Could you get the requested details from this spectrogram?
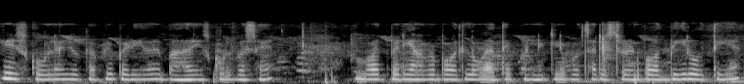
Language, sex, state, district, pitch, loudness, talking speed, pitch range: Hindi, female, Uttar Pradesh, Jyotiba Phule Nagar, 230 Hz, -20 LUFS, 240 wpm, 225-240 Hz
